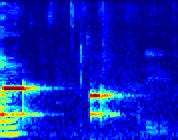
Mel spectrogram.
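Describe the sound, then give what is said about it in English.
Two short touch-tone keypad beeps from a phone being dialed, the first at the start and the second about half a second later, each clear and steady with a brief gap between. “So, while there's downtime, make that lower while you're dialing.”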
